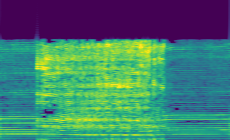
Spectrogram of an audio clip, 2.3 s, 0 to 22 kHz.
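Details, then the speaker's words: Parkside PFBS12B3 cordless precision grinder-drill cutting plastic cable trunking at its max speed setting; settings 2–3 cut poorly. High steady whine with a rougher, louder cutting rasp for about a second; motor holds pitch under load and cuts cleanly at top speed. "c'est vrai qu'au max c'est pas mal quand même."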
